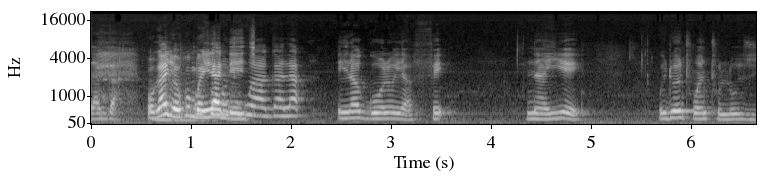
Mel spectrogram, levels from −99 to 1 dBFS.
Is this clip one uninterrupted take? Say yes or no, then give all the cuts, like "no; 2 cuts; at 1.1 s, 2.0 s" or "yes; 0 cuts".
no; 1 cut; at 1.5 s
